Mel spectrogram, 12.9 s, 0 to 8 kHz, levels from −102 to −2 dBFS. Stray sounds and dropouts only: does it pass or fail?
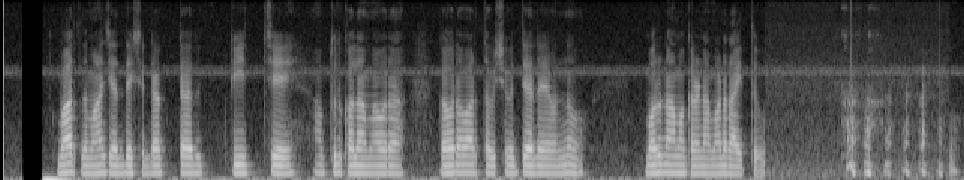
fail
